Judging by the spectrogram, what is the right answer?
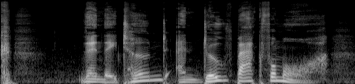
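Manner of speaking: ordinary delivery, nothing marked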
